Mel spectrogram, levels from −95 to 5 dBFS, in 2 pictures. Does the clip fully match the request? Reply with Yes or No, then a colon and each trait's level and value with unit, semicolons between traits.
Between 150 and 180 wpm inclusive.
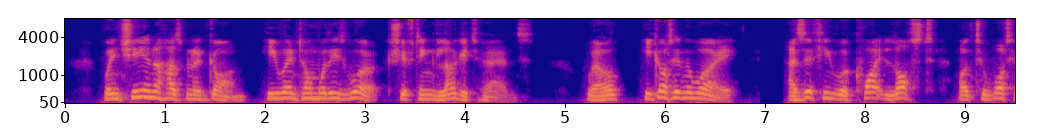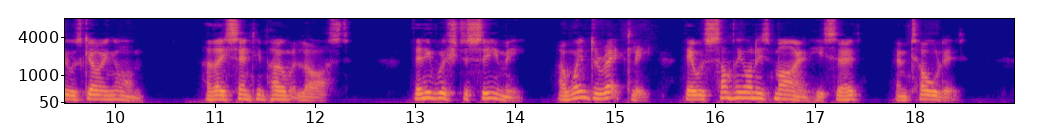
No: average, 190 wpm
